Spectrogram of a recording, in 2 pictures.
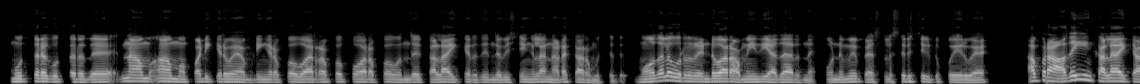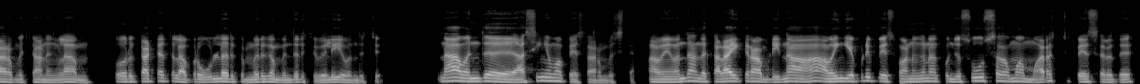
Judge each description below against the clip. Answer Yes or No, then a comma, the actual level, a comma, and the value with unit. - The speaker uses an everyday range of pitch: Yes, average, 3.3 semitones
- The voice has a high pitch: No, low, 125 Hz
